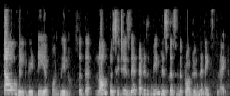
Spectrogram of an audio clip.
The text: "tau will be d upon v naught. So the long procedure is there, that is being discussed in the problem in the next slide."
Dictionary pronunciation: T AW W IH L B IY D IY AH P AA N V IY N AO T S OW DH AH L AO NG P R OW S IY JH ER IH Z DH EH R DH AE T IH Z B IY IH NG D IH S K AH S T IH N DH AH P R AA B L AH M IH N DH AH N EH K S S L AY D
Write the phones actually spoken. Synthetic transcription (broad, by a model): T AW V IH L B IY D IY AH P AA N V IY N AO S OW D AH L AO NG P R OW S IY JH ER IH Z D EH R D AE T IH Z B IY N D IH S K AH S IH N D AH P R AA B L AH M IH N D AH N EH K S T L AY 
